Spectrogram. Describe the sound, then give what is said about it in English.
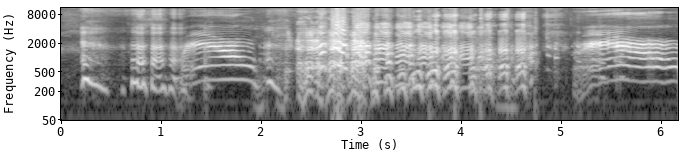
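A cat hiding under a blanket meows several times, with drawn-out mid-pitched cries near the start and end. People talk and laugh over the sounds in between. “That was the cat right there. She's hiding under the blanket.”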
